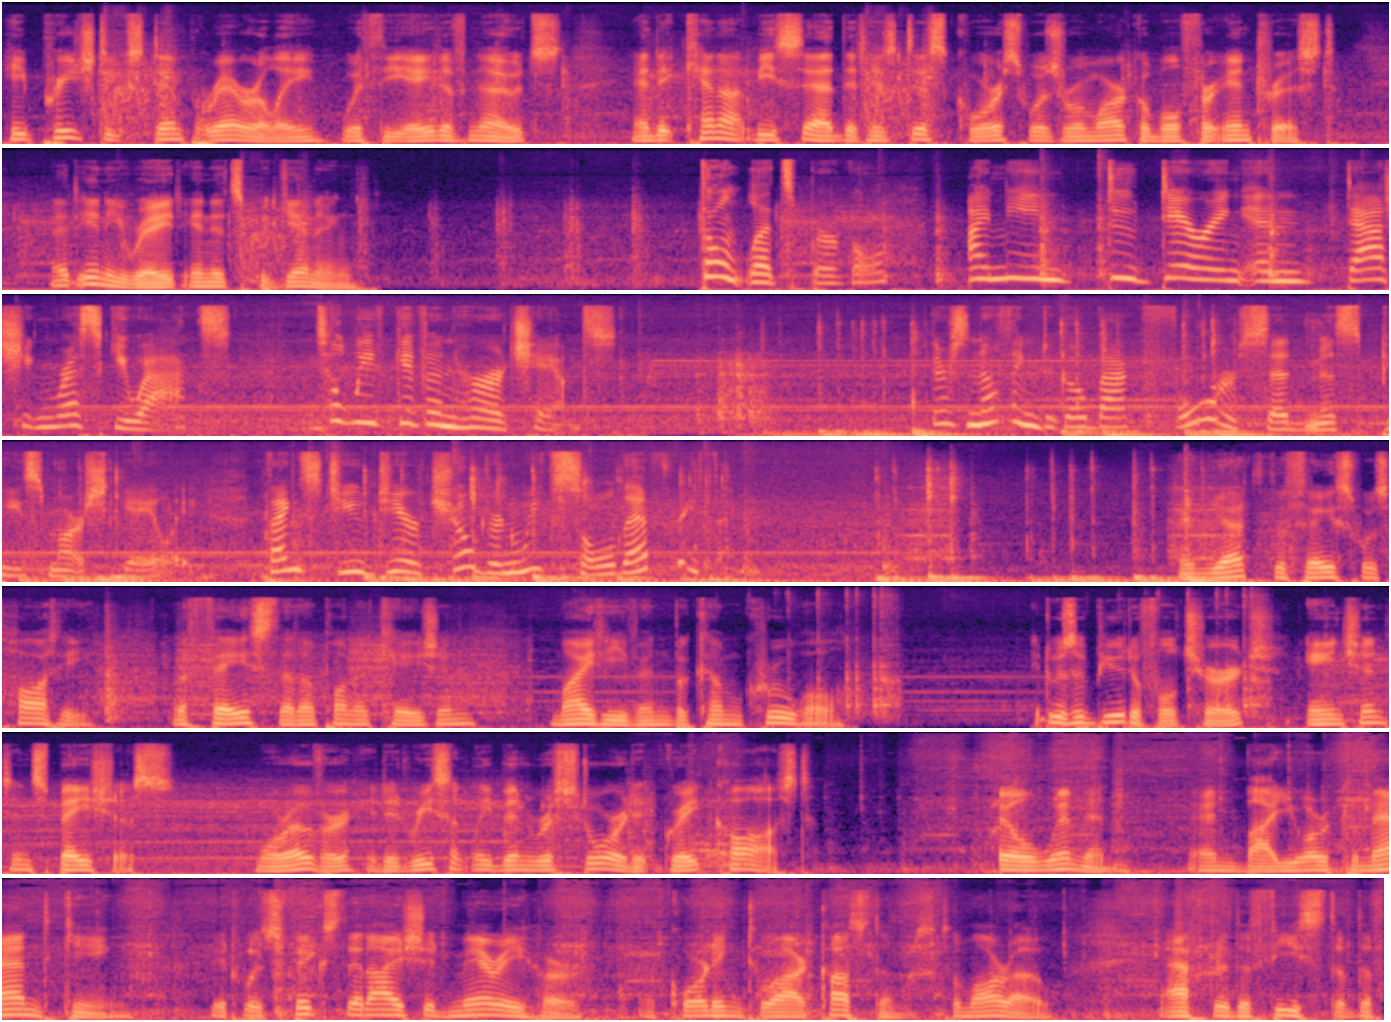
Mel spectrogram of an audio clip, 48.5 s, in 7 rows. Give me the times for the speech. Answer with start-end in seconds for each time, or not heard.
0.0-8.8, 10.4-17.1, 18.5-24.6, 26.7-32.0, 32.9-38.8, 39.6-48.4.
